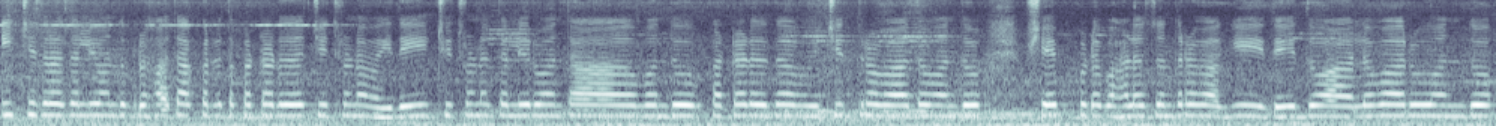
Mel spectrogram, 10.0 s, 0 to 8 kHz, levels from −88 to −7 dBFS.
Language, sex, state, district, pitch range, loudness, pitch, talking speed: Kannada, female, Karnataka, Mysore, 255-265 Hz, -14 LUFS, 260 Hz, 115 wpm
